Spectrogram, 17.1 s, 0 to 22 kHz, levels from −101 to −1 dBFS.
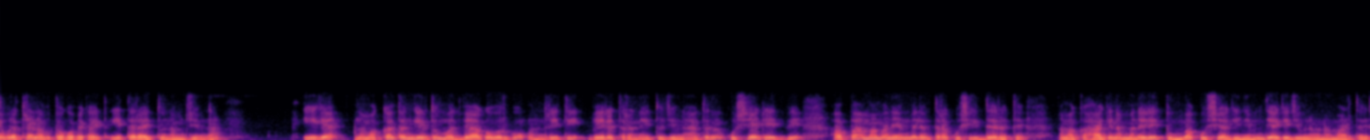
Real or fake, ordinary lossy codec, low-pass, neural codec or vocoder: real; Opus, 24 kbps; 7.2 kHz; none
